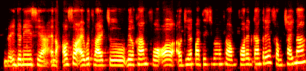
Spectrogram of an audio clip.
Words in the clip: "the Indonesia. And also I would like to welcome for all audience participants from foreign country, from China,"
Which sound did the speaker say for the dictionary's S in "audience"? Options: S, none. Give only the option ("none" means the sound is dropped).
none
